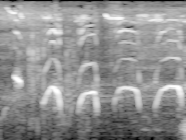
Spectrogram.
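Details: Four-week-old Beauceron puppies in a kennel give high, arching whines, each rising then falling, about five in quick succession with brief gaps between them.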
